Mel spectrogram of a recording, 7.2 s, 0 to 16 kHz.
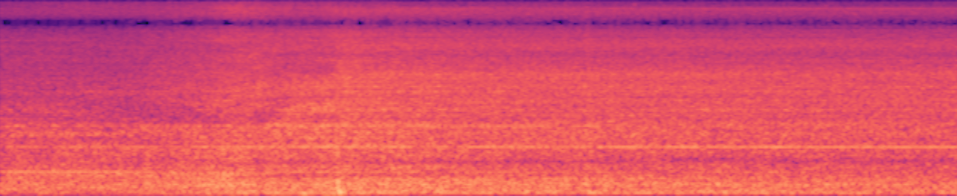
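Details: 2000 Jeep Cherokee Classic 4x4 XJ, warmed up, hood open: steady, even idle with no knocks, ticks or squeals over the low rumble; normal warm idle.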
